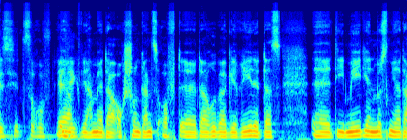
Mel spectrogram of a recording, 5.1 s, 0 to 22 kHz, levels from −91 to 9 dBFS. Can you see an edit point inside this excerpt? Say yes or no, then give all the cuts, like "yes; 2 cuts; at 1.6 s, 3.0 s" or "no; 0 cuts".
yes; 1 cut; at 1.0 s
